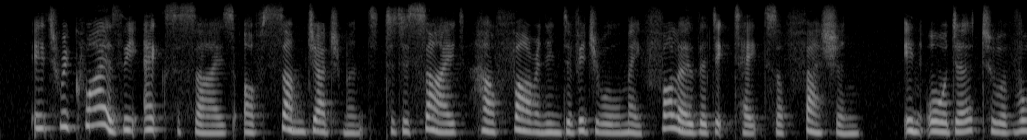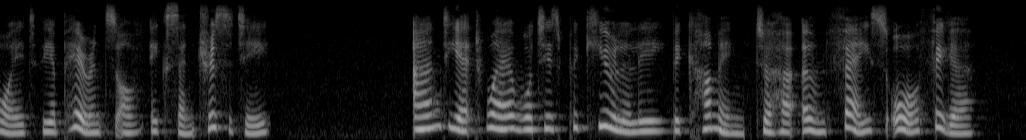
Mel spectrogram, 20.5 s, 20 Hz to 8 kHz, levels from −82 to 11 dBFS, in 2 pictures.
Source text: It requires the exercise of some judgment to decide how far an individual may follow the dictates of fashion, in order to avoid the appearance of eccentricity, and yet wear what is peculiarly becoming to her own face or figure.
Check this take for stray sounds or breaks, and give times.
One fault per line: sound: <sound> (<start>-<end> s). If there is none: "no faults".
no faults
